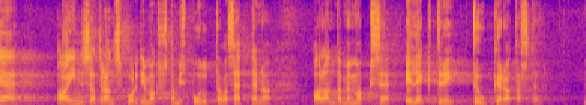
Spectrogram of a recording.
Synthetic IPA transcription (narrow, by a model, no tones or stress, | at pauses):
e | ɑjnsɑt̪rɑnspo̞rd̪imɑksu̥st̪ɑmist̪̚puːd̪̥ut̪ːˑɑvɑsæt̪ːe̞nɑ | ɑlɑnd̪̥ɑme̞mɑkse̞ele̞kt̪rit̪ɤwkːˑe̞ɾɑt̪ːˑɑst̪e̞l | n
